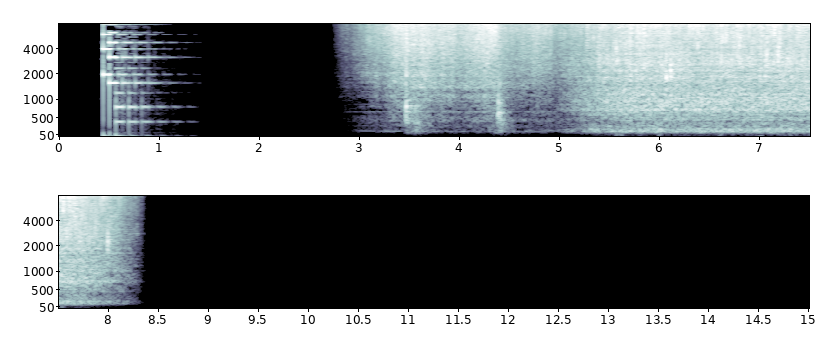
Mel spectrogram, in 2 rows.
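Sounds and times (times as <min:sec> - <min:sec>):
chicken sizzling in oil: 0:02.8 - 0:08.4.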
